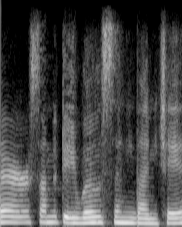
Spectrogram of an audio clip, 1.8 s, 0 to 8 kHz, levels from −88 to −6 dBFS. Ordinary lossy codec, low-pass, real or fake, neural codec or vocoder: Opus, 24 kbps; 7.2 kHz; fake; codec, 16 kHz, 0.5 kbps, X-Codec, HuBERT features, trained on general audio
